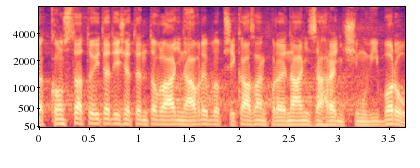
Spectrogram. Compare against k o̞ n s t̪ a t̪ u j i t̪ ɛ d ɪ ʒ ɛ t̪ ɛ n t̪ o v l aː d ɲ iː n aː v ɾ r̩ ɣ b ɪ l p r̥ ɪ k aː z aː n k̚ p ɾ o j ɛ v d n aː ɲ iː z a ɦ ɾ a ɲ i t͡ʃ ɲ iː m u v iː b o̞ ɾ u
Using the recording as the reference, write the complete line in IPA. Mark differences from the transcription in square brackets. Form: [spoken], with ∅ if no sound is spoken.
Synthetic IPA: k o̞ n s t̪ a t̪ u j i t̪ ɛ d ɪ ʒ ɛ t̪ ɛ n t̪ o v l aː d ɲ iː n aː v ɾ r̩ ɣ b ɪ l p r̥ ɪ k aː z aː n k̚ p ɾ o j ɛ [∅] d n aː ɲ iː z a ɦ ɾ a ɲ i t͡ʃ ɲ iː m u v iː b o̞ ɾ u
